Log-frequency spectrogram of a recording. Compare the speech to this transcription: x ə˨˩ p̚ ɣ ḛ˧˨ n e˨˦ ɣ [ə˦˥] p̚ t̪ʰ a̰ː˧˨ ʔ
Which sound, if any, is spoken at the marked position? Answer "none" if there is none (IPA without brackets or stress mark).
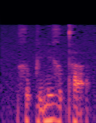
ə˨˩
